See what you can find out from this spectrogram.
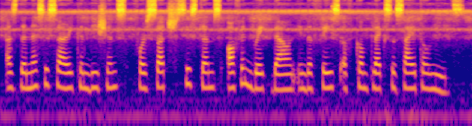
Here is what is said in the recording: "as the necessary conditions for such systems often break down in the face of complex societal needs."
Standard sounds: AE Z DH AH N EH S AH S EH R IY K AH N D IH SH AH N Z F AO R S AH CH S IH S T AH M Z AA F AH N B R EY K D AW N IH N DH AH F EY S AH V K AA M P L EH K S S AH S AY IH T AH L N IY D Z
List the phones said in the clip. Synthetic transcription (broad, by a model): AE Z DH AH N EH S AH S EH R IY K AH N D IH SH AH N S F AO R S AH CH S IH S T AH M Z AA F AH N B R EY K D AW N IH N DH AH F EY S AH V K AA M P L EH K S S AH S AY IH T AH L N IY D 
